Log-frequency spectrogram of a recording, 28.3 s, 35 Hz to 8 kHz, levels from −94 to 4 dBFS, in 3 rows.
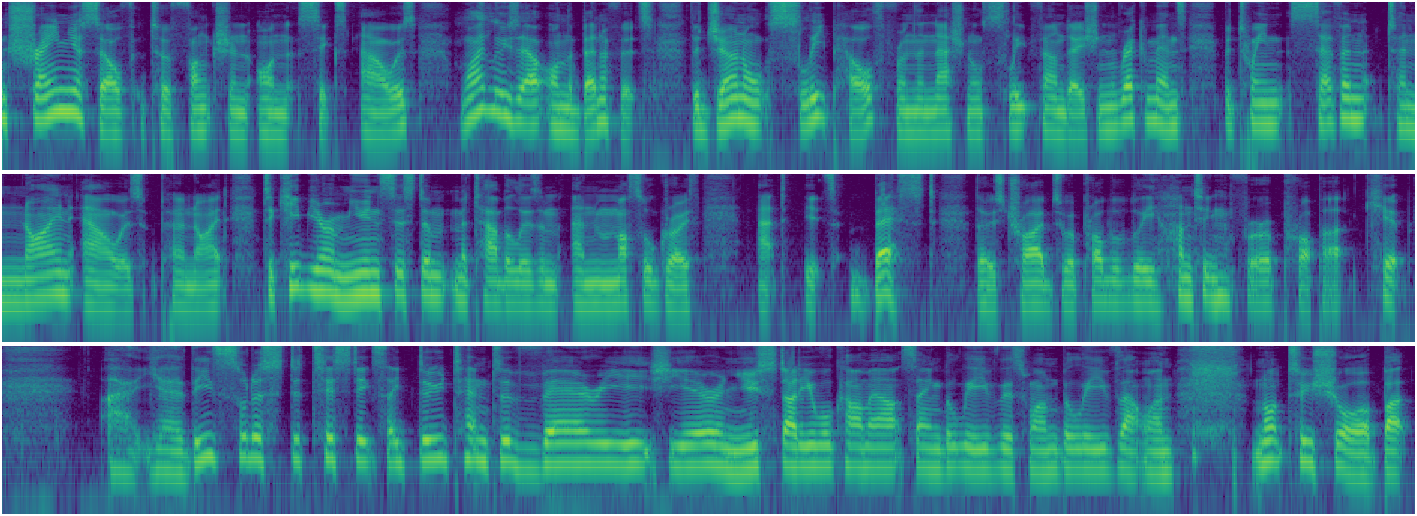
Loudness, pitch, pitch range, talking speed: -25 LUFS, 150 Hz, 125-170 Hz, 170 wpm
